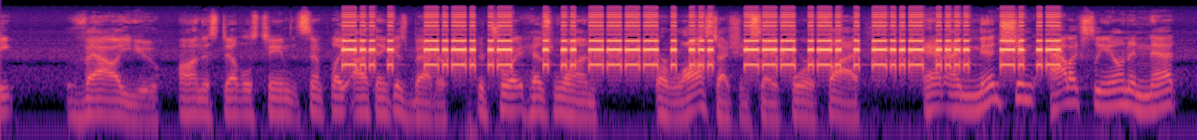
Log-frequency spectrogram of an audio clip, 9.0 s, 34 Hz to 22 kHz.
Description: Morse code (Greek alphabet), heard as electronic beeps, machine-sent, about 35 wpm, 1100 Hz, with speech in English. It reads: ΔΕ ΘΑ ΕΙΧΕΣ ΟΡΕΞΗ ΝΑ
